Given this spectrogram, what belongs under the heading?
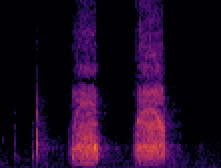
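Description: A power drill pre-drills holes into basement joists in two close, loud whirring bursts, each lasting about a quarter second, with faint clicks before and between and no talking.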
